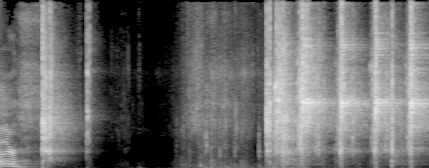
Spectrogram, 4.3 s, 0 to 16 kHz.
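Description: AR-15-style rifle's action being worked by hand after cleaning and lubrication: a couple of sharp clicks about half a second in, then from about two and a half seconds a rapid series of sharp metallic clacks as the charging handle and bolt carrier are cycled, running smooth.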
